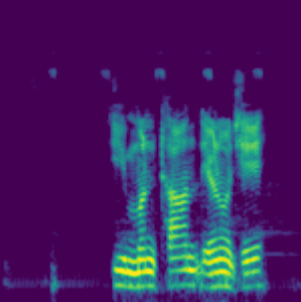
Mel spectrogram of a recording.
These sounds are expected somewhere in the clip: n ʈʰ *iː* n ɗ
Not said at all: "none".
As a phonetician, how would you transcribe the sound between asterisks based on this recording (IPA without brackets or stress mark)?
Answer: aː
